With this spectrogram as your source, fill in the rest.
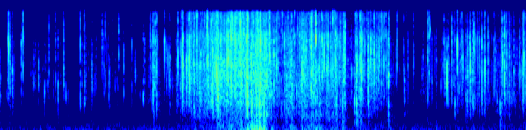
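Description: Fingertips and painted nails slowly rub and scratch across a thin, flat sheet of white tissue paper printed with gold stars. The result is a run of quick, bright, crisp crinkles and scratches, swelling into a denser, louder continuous rustle through the middle before breaking back into scattered crackles.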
